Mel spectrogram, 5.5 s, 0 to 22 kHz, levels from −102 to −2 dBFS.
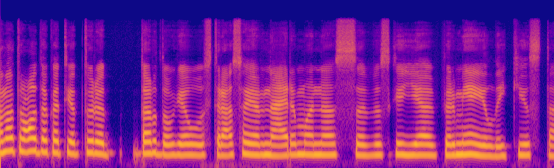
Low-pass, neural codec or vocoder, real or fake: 14.4 kHz; autoencoder, 48 kHz, 32 numbers a frame, DAC-VAE, trained on Japanese speech; fake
